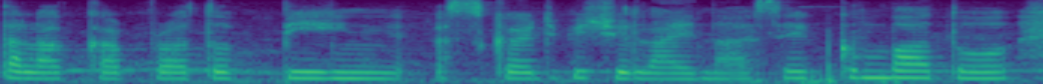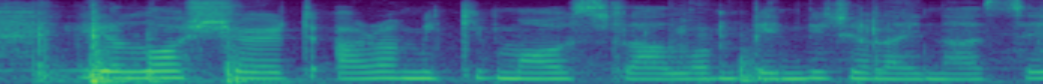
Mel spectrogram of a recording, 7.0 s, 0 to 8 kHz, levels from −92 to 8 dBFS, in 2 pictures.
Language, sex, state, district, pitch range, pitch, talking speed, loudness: Nagamese, female, Nagaland, Kohima, 210-230 Hz, 220 Hz, 190 wpm, -27 LUFS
